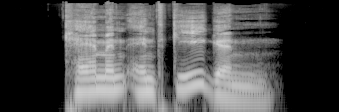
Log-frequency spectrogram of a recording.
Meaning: first-person plural subjunctive II of entgegenkommen
- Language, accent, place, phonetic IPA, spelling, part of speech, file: German, Germany, Berlin, [ˌkɛːmən ɛntˈɡeːɡn̩], kämen entgegen, verb, De-kämen entgegen.ogg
